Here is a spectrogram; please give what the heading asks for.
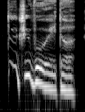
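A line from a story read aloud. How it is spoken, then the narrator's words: Loud laughing troll. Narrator (Russian): захохотал тролль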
